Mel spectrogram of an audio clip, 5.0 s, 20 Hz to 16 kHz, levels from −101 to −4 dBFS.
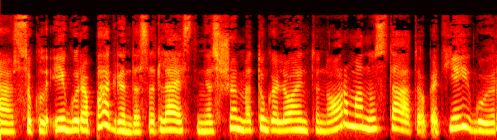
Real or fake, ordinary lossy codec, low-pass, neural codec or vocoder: real; MP3, 48 kbps; 14.4 kHz; none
